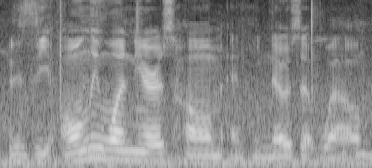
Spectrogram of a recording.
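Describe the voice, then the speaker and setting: Noisy outdoor take, man reading as commanding old wizard, medium pitch, deliberate halting delivery, amateur readers' theater. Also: animated, natural voice. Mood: matter-of-fact. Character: wise, commanding old male wizard guide. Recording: noisy outdoor recording with traffic hum.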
